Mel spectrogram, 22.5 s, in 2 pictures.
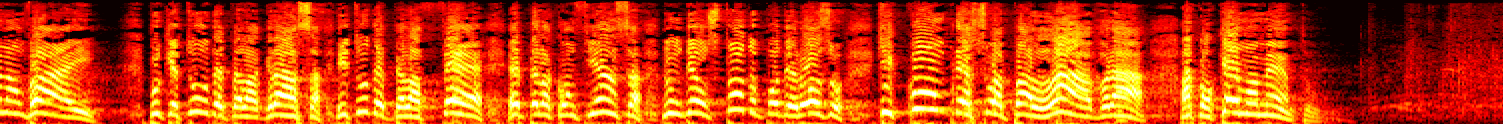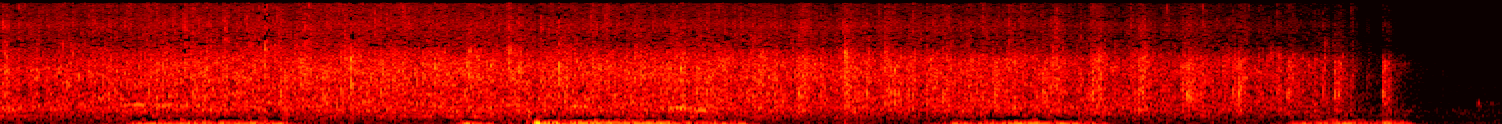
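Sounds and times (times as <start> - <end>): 
speech: 0.0 - 10.0
audience clapping: 10.2 - 22.0.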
